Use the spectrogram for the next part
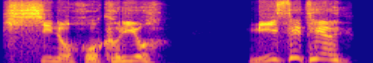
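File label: vox Japanese; Clause; kingsraid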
